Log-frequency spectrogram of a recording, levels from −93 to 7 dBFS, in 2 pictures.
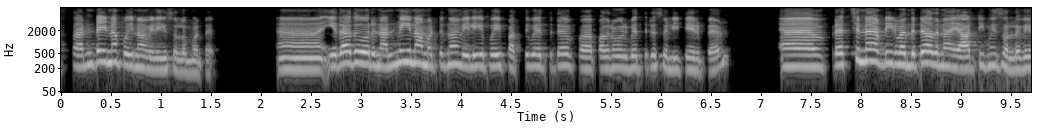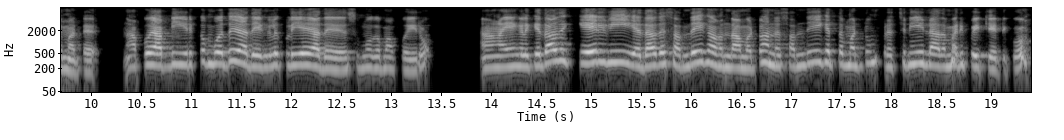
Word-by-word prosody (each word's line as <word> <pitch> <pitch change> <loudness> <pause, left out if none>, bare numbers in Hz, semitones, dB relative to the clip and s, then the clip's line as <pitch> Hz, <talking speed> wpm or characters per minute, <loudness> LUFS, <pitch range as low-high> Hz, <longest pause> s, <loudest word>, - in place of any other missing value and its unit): சண்டைனா 285 +6 +3
போய் 230 -2 -1
நான் 210 -2 -2
வெளிய 185 0 -3
சொல்ல 170 -2 -7
மாட்டேன். 155 - -12 0.9
அ - - -1 0.3
ஏதாவது 280 +3 +3
ஒரு 240 - -3
நன்மையினா 280 +5 +3
மட்டும் 240 +1 -8
தான் 260 -3 -1
வெளியே 225 +1 -1
போய் 230 0 -2
10 230 +3 -11
பேர்திட்ட 225 +1 -4 0.4
11 205 +1 -5
பேர்திட்ட 220 +1 -6
சொல்லிட்டே 190 -1 -4
இருப்பேன். 175 +2 -6 0.8
ஆ - - +6 0.3
பிரச்சன 255 +6 +5
அப்டின்னு 265 -2 +1
வந்துட்டு 250 +3 +2
அதை 255 -2 0
நான் 220 -2 +2
யார்கிட்டயுமே 230 +4 -1
சொல்லவே 195 +1 -4
மாட்டேன். 165 -1 -7 0.4
அப்போ 215 +4 -3
அப்படி 240 +2 -3
இருக்கும்போது, 265 +2 -2
அது 230 - -1
எங்களுக்குள்ளேயே 245 +2 0
அது 200 - -2 0.3
சுமூகமா 205 -1 -9
போய்ரும். 170 -1 -6 0.5
ஆ - - -2 0.2
எங்களுக்கு 225 +1 0
ஏதாவது 305 +4 +3 0.2
கேள்வி, 290 +1 +6 0.2
ஏதாவது 230 +3 +3
சந்தேகம் 260 +3 +1
வந்தா 215 -2 0
மட்டும் 200 +9 -2
அந்த 235 -4 -3
சந்தேகத்த 275 +4 -3
மட்டும் 235 +5 -6
பிரச்சனையே 255 +4 -3
இல்லாத 235 -3 +1
மாரி 255 - -2
போய் 220 -1 0
கேட்டுக்குவோம். 190 +1 -3
235 Hz, 165 wpm, -21 LUFS, 210-260 Hz, 0.9 s, ஆ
